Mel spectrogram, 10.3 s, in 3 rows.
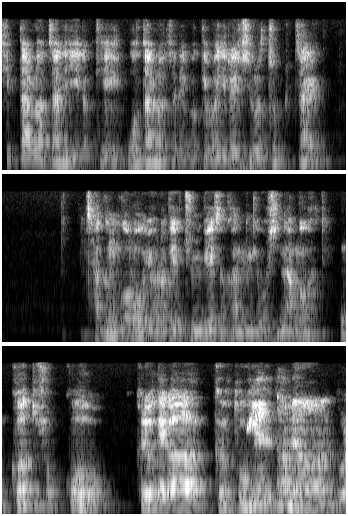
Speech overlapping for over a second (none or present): none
